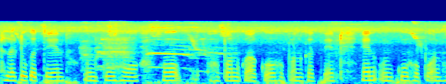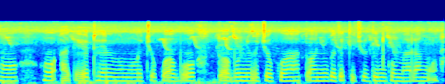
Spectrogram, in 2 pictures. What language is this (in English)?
Santali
